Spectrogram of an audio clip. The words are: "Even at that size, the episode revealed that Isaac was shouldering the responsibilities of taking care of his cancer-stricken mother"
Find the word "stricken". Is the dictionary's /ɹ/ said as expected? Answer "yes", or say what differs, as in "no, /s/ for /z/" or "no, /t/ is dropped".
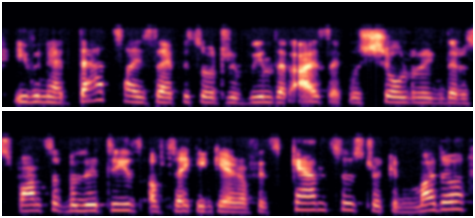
yes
